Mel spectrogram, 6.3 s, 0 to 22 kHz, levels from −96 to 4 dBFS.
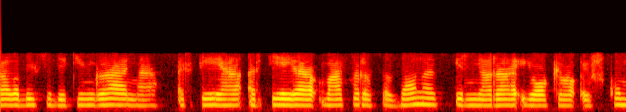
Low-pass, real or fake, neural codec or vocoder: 3.6 kHz; fake; vocoder, 22.05 kHz, 80 mel bands, WaveNeXt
